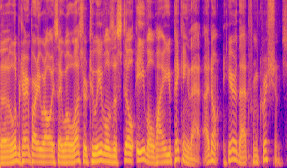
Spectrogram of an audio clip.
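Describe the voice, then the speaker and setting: At a very fast pace with hardly any pauses, a man speaks in a medium pitch with ordinary pitch variation. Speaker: talk show host. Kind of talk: live stream commentary with chat. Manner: slurred speech when tired.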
